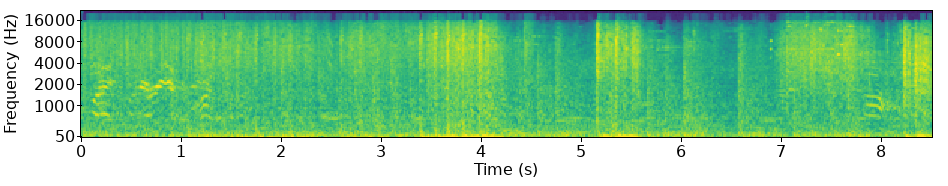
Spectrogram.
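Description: Rifle fire in the video game Outriders, dense bursts of shots and crashing impacts that blend with a thick game soundscape, fairly loud throughout with a heavier cluster midway.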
